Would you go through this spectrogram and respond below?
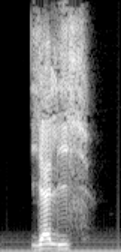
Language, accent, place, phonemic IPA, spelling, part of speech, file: French, France, Lyon, /ja.li/, yali, noun, LL-Q150 (fra)-yali.wav
- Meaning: yali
